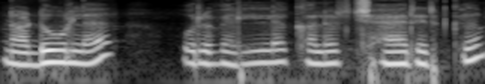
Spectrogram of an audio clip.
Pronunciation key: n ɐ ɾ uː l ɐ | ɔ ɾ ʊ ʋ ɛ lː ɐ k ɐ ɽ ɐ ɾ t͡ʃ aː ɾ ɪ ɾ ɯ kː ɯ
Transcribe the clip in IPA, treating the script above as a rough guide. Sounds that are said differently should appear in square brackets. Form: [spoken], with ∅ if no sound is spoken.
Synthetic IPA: n ɐ [ɽ] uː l ɐ | ɔ ɾ [ɯ] ʋ ɛ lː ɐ k ɐ [l] ɐ ɾ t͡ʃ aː ɾ ɪ ɾ ɯ kː ɯ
